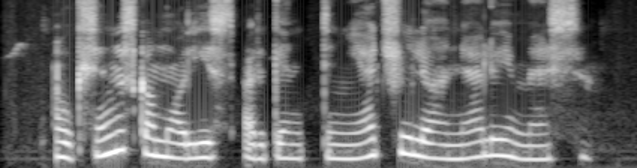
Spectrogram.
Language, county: Lithuanian, Kaunas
